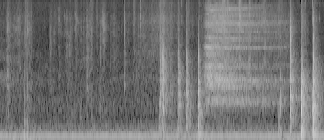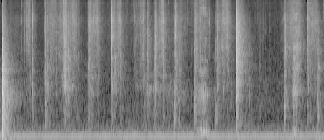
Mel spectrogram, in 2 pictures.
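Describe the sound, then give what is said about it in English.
Tarot cards being pulled and handled during a reading: papery slides and shuffling rustles, with a cluster of sharp card taps and snaps in the middle and scattered lighter flicks after, over a faint steady hum. “Okay, Leo, let's get into your reading. Actually, let me pull some of these cards.”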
